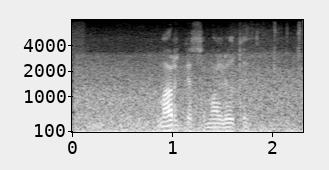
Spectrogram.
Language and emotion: Russian, neutral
